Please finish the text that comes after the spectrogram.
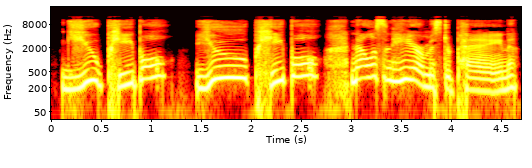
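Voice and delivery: rising outrage at an insult; outraged. A narrator's reading.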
